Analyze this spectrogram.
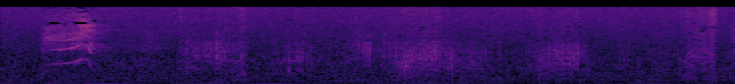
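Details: Juvenile Great Gray Owl and its calling sibling appealing to the parents: one loud, rasping, slightly rising screech at the start, then several faint, breathy screeches spaced roughly a second apart against steady low hum.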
